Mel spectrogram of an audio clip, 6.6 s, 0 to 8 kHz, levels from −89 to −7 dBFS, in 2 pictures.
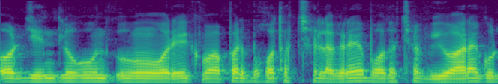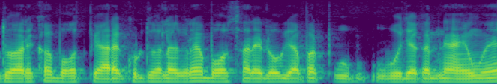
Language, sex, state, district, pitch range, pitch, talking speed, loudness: Hindi, male, Maharashtra, Mumbai Suburban, 100-105 Hz, 105 Hz, 345 wpm, -19 LUFS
